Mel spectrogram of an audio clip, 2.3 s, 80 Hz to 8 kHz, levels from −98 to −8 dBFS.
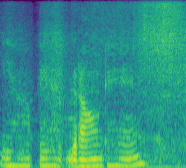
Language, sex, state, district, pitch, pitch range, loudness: Hindi, male, Chhattisgarh, Balrampur, 125 Hz, 115-125 Hz, -21 LUFS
